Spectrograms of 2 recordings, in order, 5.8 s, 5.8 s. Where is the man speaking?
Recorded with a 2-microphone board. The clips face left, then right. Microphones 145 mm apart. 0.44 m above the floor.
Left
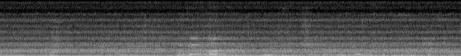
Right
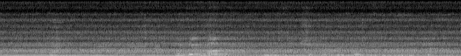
20° right (ahead or behind), 9.5 m.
